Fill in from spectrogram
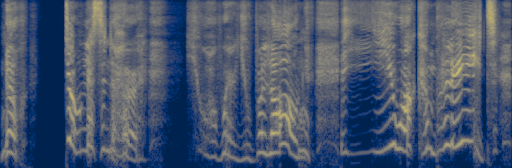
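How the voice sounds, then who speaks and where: A very high, sharp cartoon villainess, possessive and shrill. She stretches her words with big swings in pitch. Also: very animated, unhurried, no room sound, clean studio sound, full character voice. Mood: commanding, urgent. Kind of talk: animated game voice acting.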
